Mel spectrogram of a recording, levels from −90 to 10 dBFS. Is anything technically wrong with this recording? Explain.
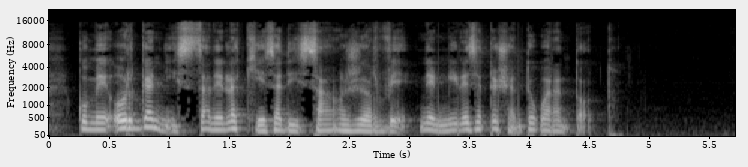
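Yes. From 2.73 to 4.24 s there are CD scratch ticks: a surface blemish defeats the disc's error correction on each rotation, so the player patches or mutes the damaged samples. In the speech this gives ten brief ticks, about six a second, each only a few milliseconds long.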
